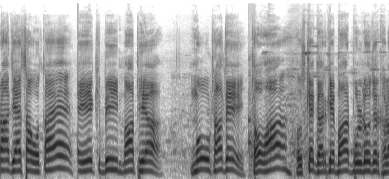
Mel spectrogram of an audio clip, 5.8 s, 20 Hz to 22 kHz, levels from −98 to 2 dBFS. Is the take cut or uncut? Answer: cut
